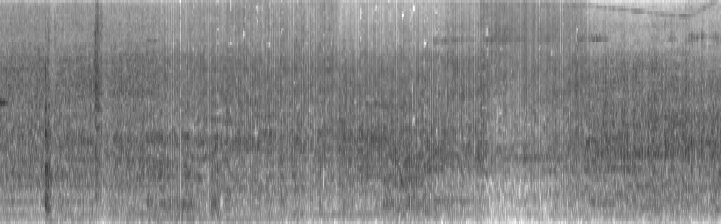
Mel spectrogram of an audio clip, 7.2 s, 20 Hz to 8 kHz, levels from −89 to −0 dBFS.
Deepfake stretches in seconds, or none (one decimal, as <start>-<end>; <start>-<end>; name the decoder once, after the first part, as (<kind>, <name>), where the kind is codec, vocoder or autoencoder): 1.6-5.9 (vocoder, BigVGAN v2)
